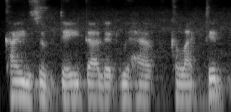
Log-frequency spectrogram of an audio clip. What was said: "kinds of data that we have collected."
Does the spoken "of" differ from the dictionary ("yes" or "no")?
no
